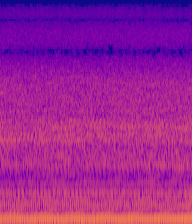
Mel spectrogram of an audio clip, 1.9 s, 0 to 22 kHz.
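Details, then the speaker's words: Mazda Miata idling stuck high at about 3000 rpm after restarting with the cleaned intake air temperature sensor: constant high-pitched hum with no hunting. P0118 followed, with the coolant temperature sensor reading -40F, meaning no signal to the ECU. "And there we go. It then jumped to 3000 RPM. Jumped up."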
